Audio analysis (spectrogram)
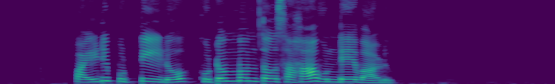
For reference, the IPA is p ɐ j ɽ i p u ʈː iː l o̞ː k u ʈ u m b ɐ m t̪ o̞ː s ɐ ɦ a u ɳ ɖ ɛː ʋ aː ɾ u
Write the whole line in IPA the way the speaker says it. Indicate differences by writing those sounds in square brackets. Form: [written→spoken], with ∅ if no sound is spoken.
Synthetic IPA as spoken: p ɐ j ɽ i p u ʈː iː l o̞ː k u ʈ u m b ɐ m t̪ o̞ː s ɐ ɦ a u ɳ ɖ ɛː ʋ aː [ɾ→ɽ] u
